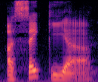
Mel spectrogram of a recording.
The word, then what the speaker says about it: acequia: And there's more at the word cephalic, C-E-P-H-A-L-I-C. Next word is, A-C-E-Q-U-I-A. I think this is pronounced acequia, acequia.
